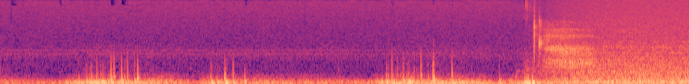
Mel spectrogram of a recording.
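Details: Pediatric auscultation teaching recording of the chest: fine crackles.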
